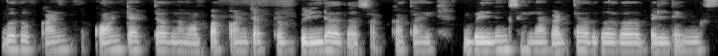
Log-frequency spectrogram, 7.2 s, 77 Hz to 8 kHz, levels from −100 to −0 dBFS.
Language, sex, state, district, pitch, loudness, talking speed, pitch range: Kannada, male, Karnataka, Shimoga, 125 Hz, -28 LUFS, 115 wpm, 120-130 Hz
